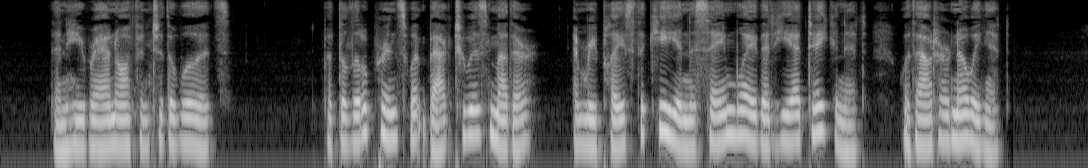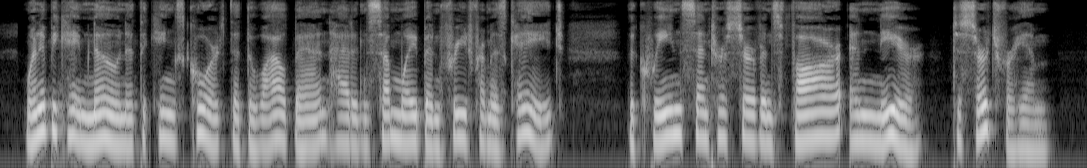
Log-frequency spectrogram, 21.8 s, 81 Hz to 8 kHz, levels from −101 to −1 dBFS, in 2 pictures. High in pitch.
No: medium, 165 Hz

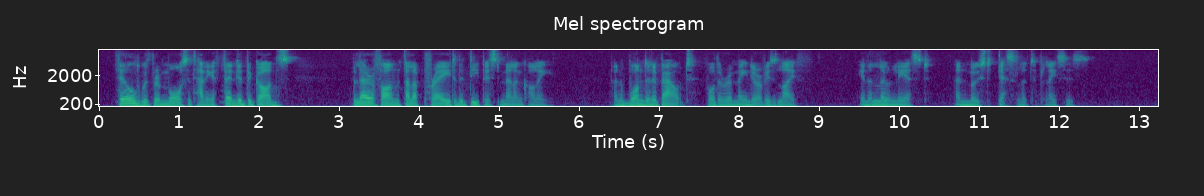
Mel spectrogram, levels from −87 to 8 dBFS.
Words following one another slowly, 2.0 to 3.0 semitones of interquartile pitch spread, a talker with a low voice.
No: average, 145 wpm; narrow, 2.6 semitones; very low, 90 Hz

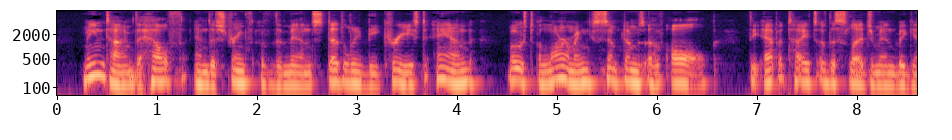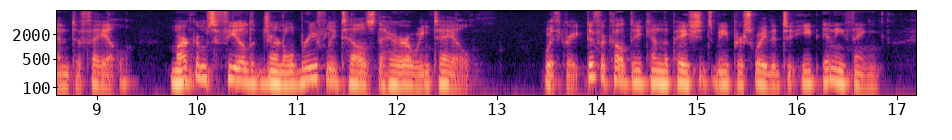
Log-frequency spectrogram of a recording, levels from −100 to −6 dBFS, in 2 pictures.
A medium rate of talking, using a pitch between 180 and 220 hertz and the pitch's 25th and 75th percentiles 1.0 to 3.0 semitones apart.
No: average, 155 wpm; low, 130 Hz; narrow, 2.6 semitones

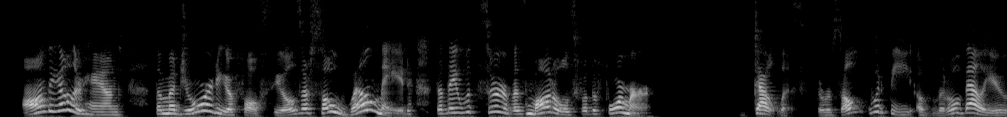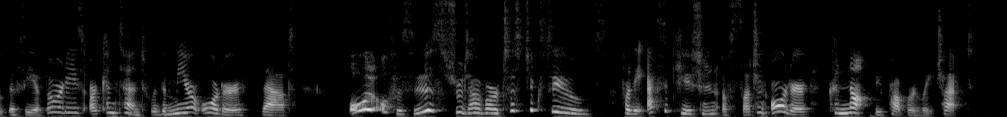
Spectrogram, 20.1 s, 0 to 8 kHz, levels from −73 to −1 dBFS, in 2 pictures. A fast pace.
No: average, 180 wpm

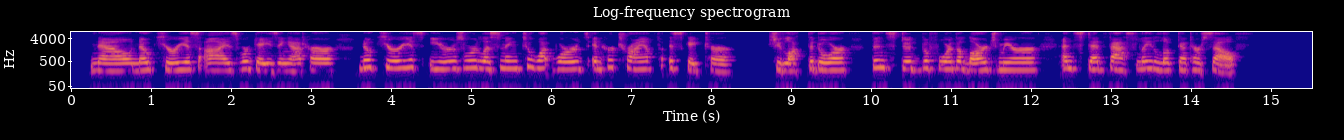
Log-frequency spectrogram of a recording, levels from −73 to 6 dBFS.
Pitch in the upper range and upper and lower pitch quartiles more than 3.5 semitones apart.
No: high, 235 Hz; average, 2.8 semitones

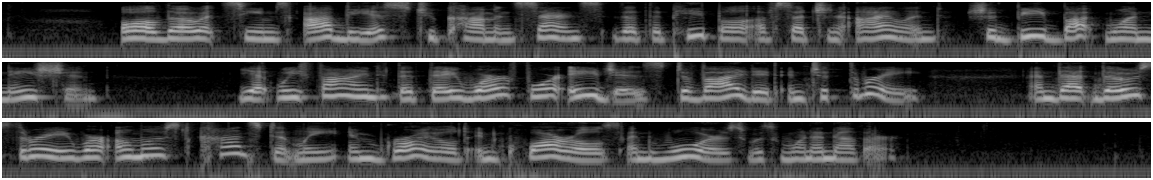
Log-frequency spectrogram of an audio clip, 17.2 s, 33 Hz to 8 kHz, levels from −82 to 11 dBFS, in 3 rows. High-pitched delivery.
Yes: high, 230 Hz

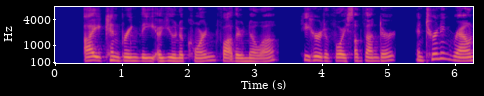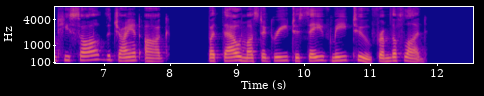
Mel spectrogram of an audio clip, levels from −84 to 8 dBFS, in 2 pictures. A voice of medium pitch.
Yes: medium, 180 Hz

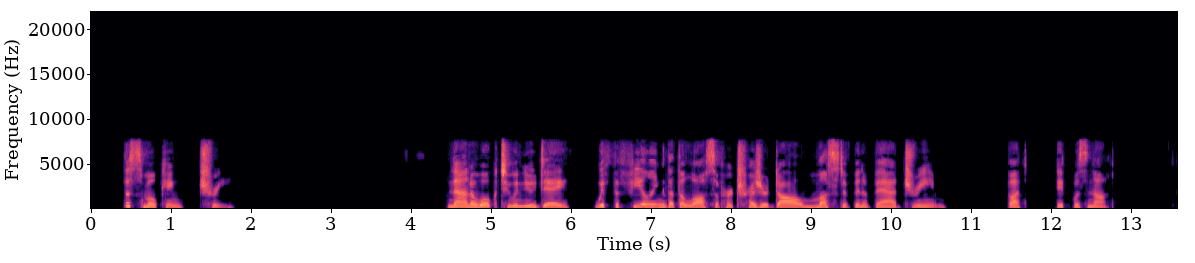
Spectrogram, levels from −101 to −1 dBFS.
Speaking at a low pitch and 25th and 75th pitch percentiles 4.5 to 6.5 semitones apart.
No: medium, 175 Hz; average, 5.1 semitones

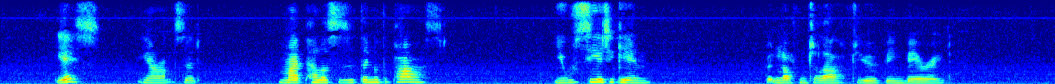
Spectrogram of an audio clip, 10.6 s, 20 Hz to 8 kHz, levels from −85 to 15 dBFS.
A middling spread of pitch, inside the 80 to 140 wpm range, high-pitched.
Yes: average, 3.1 semitones; slow, 135 wpm; high, 215 Hz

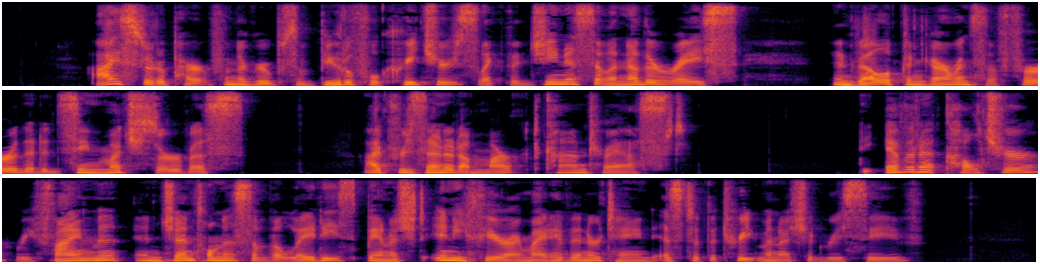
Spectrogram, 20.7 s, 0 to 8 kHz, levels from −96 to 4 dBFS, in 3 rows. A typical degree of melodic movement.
Yes: average, 3.4 semitones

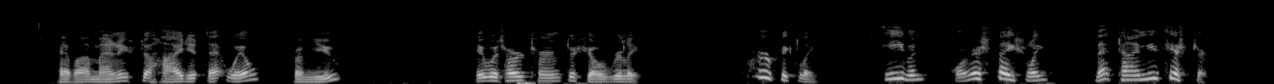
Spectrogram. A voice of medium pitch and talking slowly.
Yes: medium, 180 Hz; slow, 120 wpm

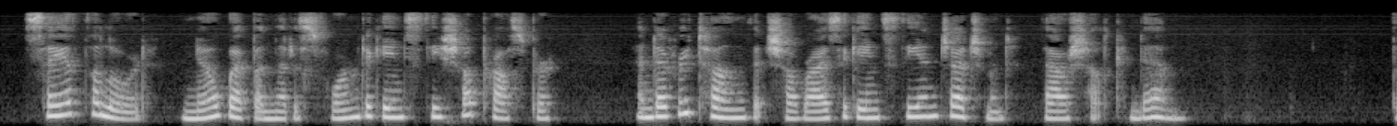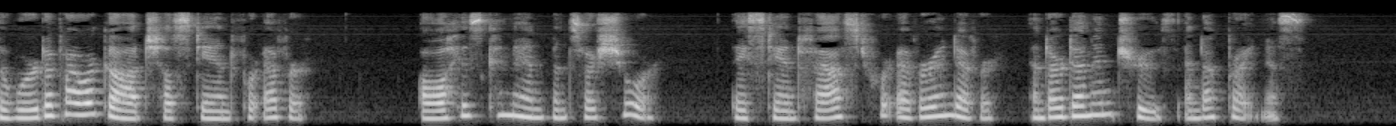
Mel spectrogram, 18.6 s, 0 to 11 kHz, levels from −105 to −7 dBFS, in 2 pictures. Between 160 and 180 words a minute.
Yes: average, 165 wpm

